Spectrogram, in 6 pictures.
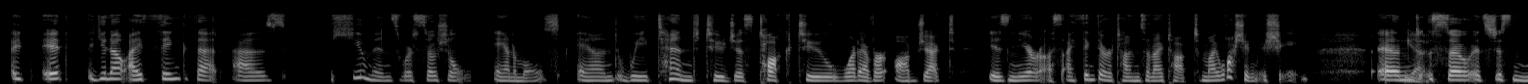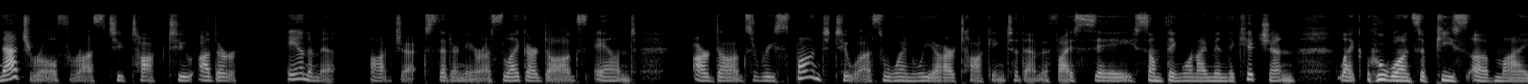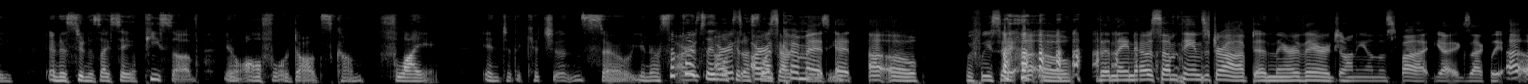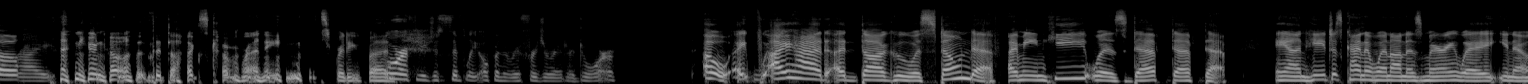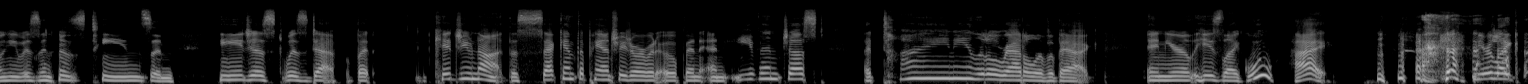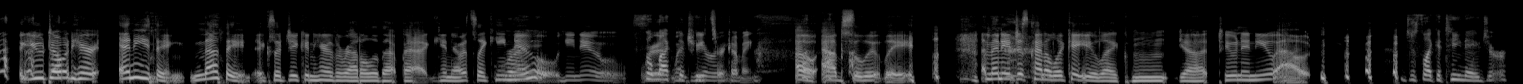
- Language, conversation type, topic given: English, unstructured, How can pets help people feel less lonely?
- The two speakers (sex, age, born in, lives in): female, 50-54, United States, United States; female, 60-64, United States, United States
- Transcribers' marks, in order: tapping; laugh; other background noise; laughing while speaking: "And you know that the dogs come running"; laughing while speaking: "his teens"; chuckle; laugh; laugh; chuckle; laugh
